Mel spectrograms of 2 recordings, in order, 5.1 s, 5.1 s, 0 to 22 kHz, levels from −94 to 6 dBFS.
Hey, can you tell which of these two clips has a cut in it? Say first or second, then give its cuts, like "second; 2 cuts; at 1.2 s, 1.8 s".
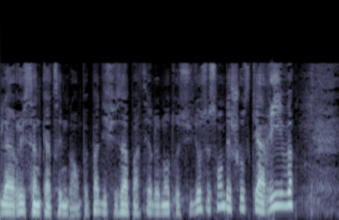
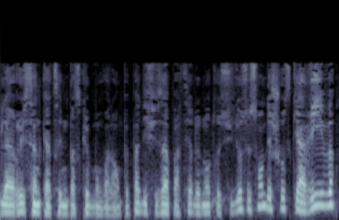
first; 1 cut; at 1.0 s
